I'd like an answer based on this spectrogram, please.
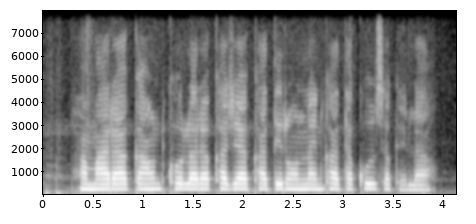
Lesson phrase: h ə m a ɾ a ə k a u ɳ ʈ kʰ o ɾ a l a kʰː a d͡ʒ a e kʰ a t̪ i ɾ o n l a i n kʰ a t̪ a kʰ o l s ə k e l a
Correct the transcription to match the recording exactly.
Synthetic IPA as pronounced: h ə m a ɾ a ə k a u ɳ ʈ kʰ o l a ɾ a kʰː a d͡ʒ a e kʰ a t̪ i ɾ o n l a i n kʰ a t̪ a kʰ u l s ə k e l a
